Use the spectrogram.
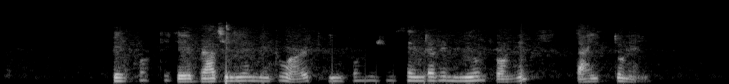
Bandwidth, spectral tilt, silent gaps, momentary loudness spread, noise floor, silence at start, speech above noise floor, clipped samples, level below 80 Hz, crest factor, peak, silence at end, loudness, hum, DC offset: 7.2 kHz; -7 dB/octave; none; 14 LU; -70 dBFS; 1.15 s; 44 dB; under 0.1%; -58 dBFS; 20 dB; -6 dBFS; 0.85 s; -26 LUFS; none; under 0.1%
